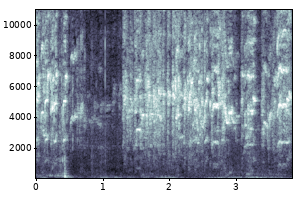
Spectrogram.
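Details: Many lovebirds at a breeding farm with more than 50 birds; a sharp knock, then a brief lull before loud, overlapping high squeaky chattering resumes from the crowded flock.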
